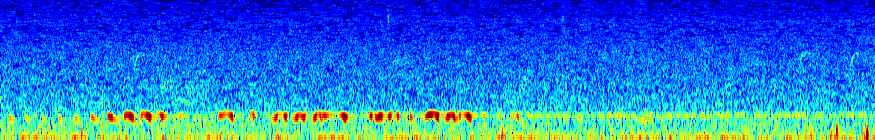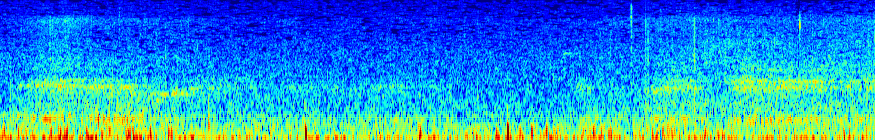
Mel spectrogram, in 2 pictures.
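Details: A Black grouse on its lek bubbles with a low, dove-like rookooing that runs steadily, then gives harsh, hissing, sneeze-like 'chu-whee' calls twice. Faint rustling is heard in the background.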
